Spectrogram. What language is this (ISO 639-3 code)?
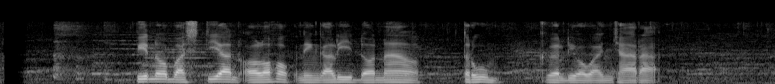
sun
